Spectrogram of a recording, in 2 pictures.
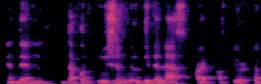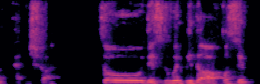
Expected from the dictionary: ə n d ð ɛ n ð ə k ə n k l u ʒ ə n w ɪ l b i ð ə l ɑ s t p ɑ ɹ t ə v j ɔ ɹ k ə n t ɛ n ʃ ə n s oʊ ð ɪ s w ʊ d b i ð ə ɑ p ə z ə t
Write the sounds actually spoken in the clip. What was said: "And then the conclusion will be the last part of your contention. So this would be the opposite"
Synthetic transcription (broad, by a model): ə n d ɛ n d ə k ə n k l u ʃ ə n w ɪ l b i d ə l ɑ s t p ɑ ɹ t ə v j ɔ ɹ k ə n t ɛ n ʃ ə n s oʊ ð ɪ s w ʊ d b i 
